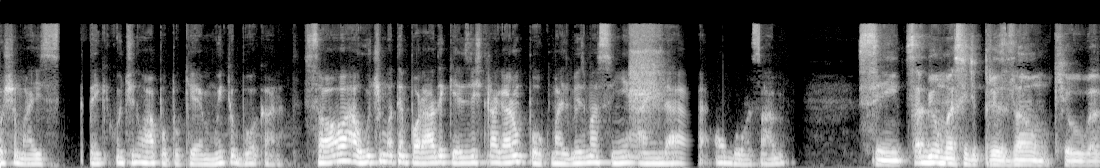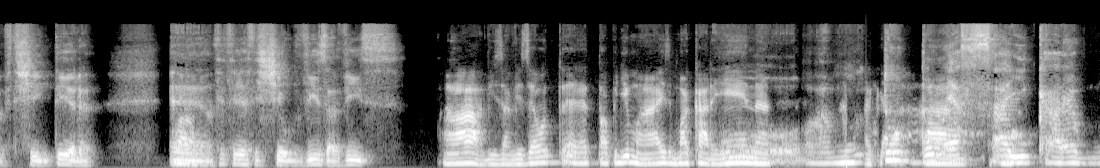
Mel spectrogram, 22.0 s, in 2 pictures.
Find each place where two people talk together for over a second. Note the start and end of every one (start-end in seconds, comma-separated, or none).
19.6-21.4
